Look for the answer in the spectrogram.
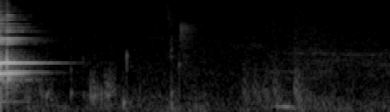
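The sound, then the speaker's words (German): Glasses clink together once in a toast, a bright ringing tone that fades quickly, followed by faint handling and rustling sounds. “Stelle ein, der Prost geht an Sie. Ne? Also zum Wohlsein.”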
